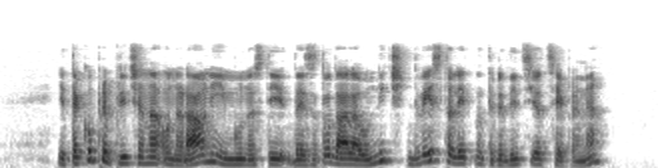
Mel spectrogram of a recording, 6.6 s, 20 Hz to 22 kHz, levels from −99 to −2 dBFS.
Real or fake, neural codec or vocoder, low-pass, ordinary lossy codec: real; none; none; none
